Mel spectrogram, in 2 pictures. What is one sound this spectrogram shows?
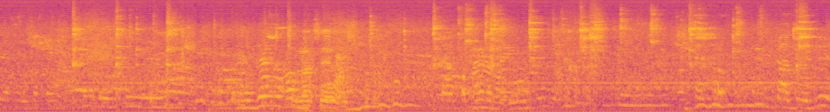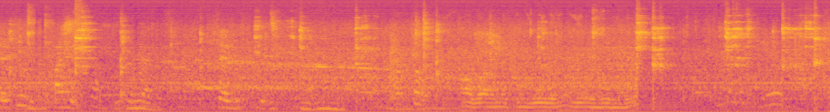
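Several people talk and chatter close by.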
